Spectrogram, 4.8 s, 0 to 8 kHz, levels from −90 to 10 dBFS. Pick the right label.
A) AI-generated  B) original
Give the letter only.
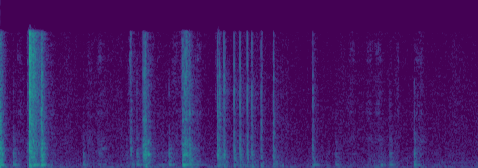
B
